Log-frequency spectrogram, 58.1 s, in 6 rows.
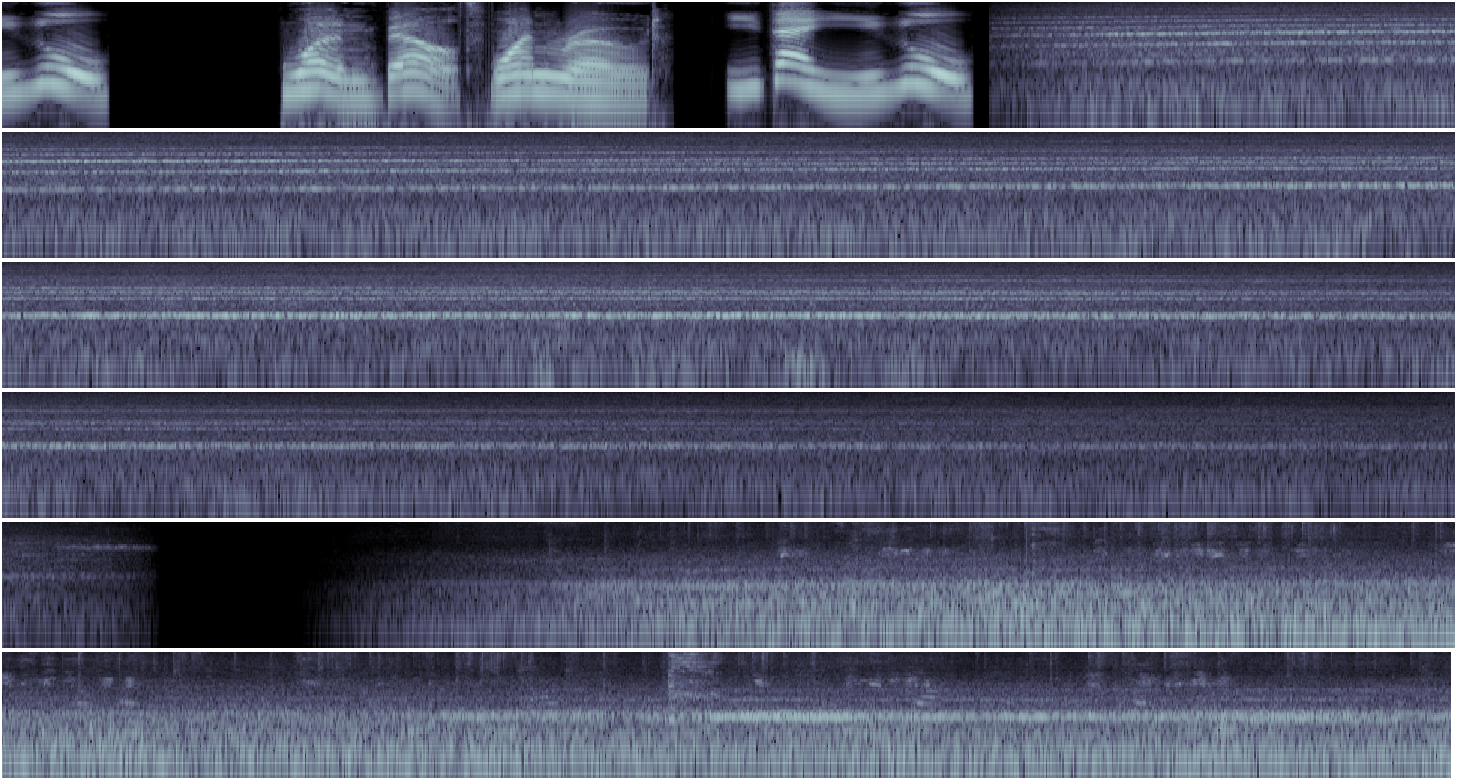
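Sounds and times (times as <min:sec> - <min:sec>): electric train drive whine: 0:06.6 - 0:39.0, 0:40.9 - 0:58.0
train running gear rumble: 0:41.2 - 0:58.0.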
